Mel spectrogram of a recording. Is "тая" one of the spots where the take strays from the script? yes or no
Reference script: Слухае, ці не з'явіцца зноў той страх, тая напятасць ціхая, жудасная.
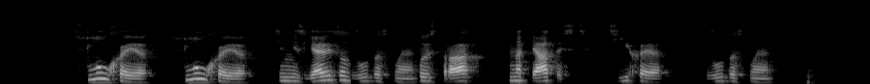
yes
